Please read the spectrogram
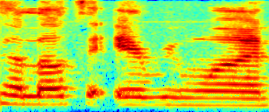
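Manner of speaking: usual speaking voice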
